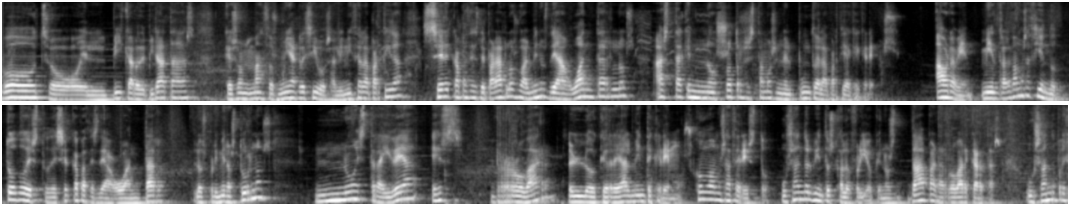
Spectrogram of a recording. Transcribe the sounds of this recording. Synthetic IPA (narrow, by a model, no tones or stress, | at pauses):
βot͡ʃo̞elpikaɾo̞ðe̞piɾat̪as | ke̞so̞nmaθozmwiaɣɾe̞siβ̞o̞saliniθjoð̞elapaɾt̪iða | se̞ɾkapaθe̞zðe̞paɾaɾlo̞s̬o̞almeno̞zðe̞aɣ̞want̪aɾlo̞s | a̰st̪ake̞no̞so̞t̪ɾo̞s̬e̞st̪amo̞se̞ne̞lpunt̪o̞ðe̞lapaɾt̪iðake̞ke̞ɾe̞mos | ao̞ɾaβje̞̰nmje̞nt̪ɾazβamo̞saθje̞nd̪o̞t̪o̞ðo̞e̞st̪o̞ð̞e̞se̞ɾkapaθe̞zðe̞aɣwant̪aɾlo̞spɾime̞ɾo̞st̪uɾno̞s | nwe̞st̪ɾaið̞e̞ae̞s | ro̞β̞aɾlo̞ke̞re̞almẽnt̪e̞ke̞ɾe̞mo̞̰sko̞mo̞βamo̞saːθe̞ɾe̞st̪o̞̰usand̪oe̞lβje̞nt̪oeskalo̞fɾḭo̞̰ke̞no̞zdapaɾaro̞β̞aɾkaɾt̪as | usand̪o̞p̬ɾe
